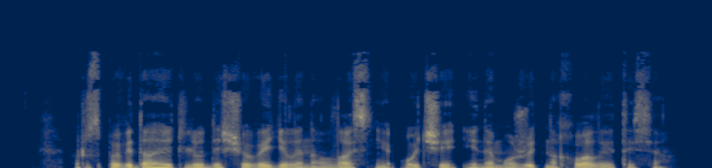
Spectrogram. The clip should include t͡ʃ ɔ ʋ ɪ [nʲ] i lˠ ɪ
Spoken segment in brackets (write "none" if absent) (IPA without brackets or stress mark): dʲ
